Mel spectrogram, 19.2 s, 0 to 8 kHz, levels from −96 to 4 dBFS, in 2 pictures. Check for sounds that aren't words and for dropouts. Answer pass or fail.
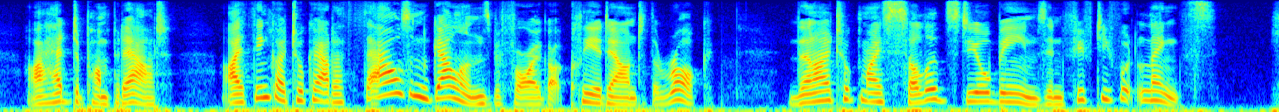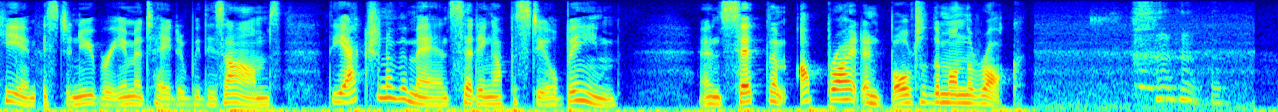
fail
